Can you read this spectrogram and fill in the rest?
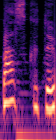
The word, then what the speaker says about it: BASK: バスク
